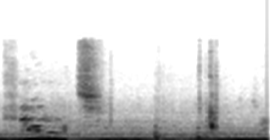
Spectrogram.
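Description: A car's engine idling with a steady low hum, under a person's voice.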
